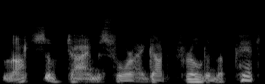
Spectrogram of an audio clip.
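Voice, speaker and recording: A male audiobook narrator voices a plain young man who talks quietly and simply. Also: sits low, animated, unhurried, gravelly, breathy edge, no echo, dull audio, pitched below the performer's own voice, exaggerated voice. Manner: soft-spoken, simple, blunt.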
